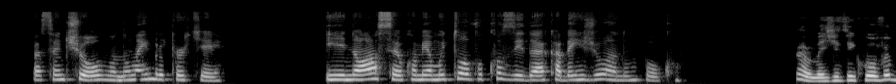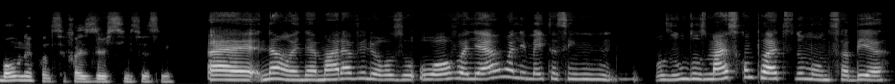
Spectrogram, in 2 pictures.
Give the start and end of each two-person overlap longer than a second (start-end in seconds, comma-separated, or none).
none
